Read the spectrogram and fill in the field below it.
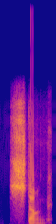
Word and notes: stunk: American English

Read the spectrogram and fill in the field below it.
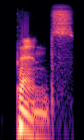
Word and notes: pence: British English

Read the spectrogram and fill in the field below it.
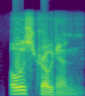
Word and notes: oestrogen: American English

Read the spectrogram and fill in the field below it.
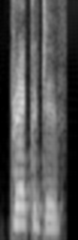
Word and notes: precative: Indian

